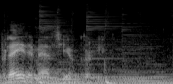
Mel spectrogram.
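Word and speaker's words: Breiðamerkurjökull: called Breiðamerjökull. Breiðamerjökull. Breiðamerjökull.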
